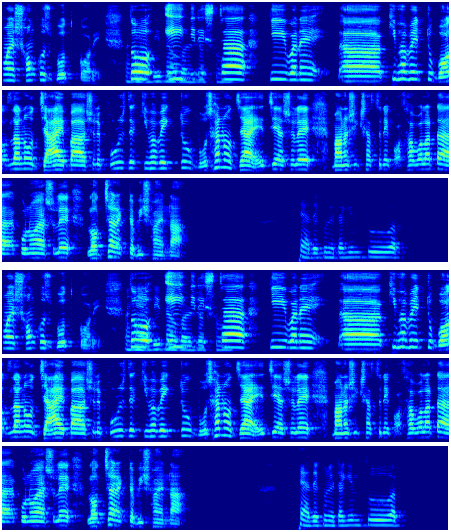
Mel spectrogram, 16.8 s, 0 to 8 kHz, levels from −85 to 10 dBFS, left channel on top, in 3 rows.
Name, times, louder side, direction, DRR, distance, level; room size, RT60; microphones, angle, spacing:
voice 1, 0.0-13.4, left 1 dB, 5° left, 0.5 m, -36 dB
voice 2, 1.5-2.9 14.4-14.5 14.9-16.1, right 5 dB, 70° right, 0.6 m, -48 dB
10.5 x 7.3 x 2.3 m
head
